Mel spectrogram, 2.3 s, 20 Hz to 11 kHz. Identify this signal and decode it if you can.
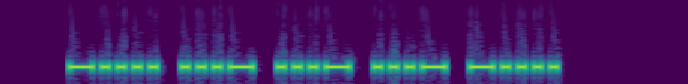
Morse code, heard as a keyed tone, about 46 wpm, 700 Hz. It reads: 6VVV6
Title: Five Challenging Letter-Number Combinations 45wpm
